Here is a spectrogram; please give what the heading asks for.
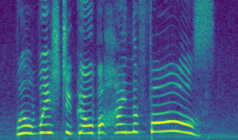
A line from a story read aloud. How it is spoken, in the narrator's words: they said together excitedly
